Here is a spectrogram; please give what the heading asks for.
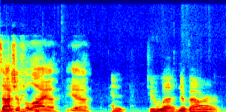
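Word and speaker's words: Atchafalaya: effect for the mouth i hope i pronounce this correctly for the mouth of the achifelaya river i think it's asha fellaia yeah and to uh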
